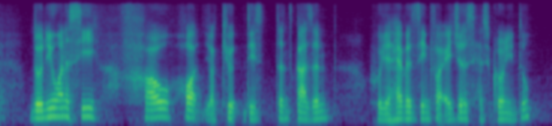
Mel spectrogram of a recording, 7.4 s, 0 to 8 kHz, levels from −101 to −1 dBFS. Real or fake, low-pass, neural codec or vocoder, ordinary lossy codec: fake; 7.2 kHz; codec, 16 kHz, about 1 kbps, DyCAST, with the encoder's durations; none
